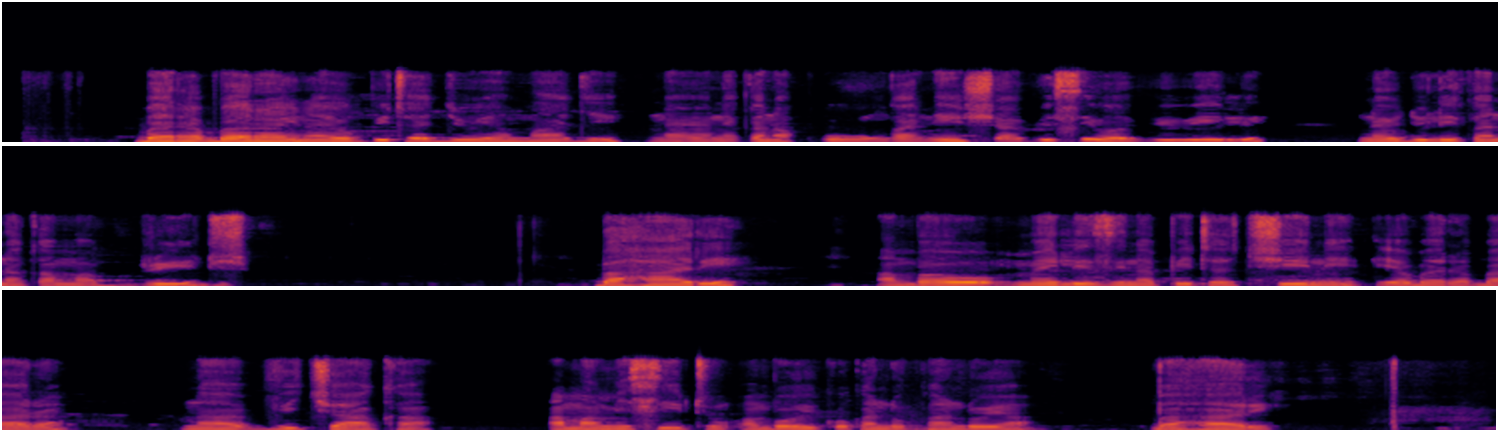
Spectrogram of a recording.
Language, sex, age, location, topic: Swahili, female, 25-35, Mombasa, government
